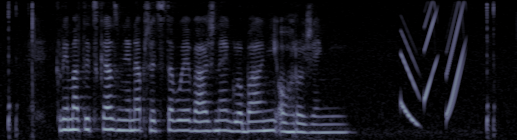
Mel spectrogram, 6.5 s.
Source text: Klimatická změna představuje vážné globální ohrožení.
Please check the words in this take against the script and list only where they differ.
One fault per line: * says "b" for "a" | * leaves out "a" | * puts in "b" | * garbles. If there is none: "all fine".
all fine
